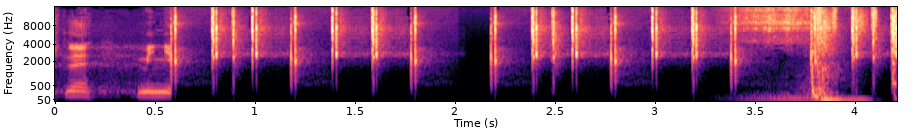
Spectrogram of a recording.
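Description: A man's voice ends about half a second in, followed by a quick, irregular run of sharp clicks. Electronic music with a deep, heavy beat comes in near the end.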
